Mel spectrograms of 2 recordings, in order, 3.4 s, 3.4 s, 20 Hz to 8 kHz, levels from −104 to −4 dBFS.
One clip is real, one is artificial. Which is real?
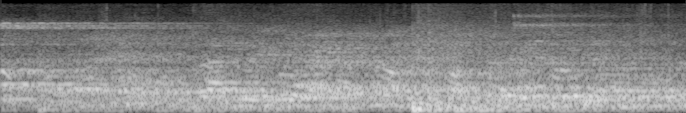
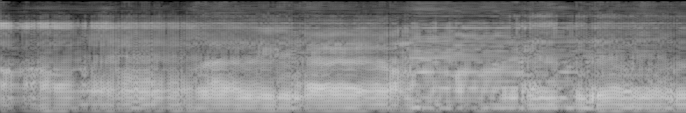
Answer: first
